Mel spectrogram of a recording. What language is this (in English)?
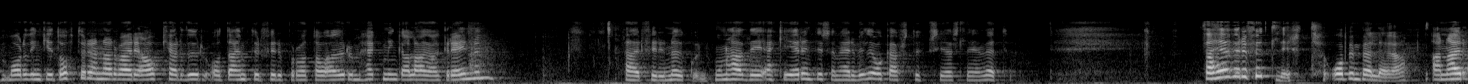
Icelandic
